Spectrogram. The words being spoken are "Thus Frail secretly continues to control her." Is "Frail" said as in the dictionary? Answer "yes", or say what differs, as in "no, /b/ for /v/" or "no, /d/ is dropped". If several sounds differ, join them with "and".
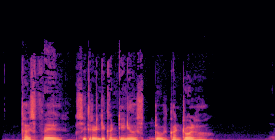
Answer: no, /ɹ/ is dropped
